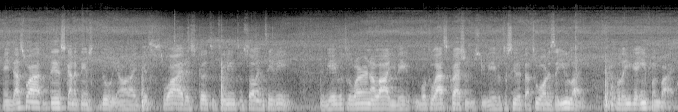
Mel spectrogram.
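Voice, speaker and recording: Spoken with a Dominican accent at a fairly quick pace and fairly even intonation, the clip carries noticeable background noise and audible room echo. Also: man, medium pitch for a man. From Dominican Republic. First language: Spanish. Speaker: tattoo artist. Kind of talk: casual chat. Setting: live stream. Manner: hesitant, many fillers.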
